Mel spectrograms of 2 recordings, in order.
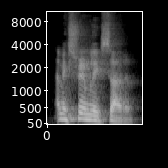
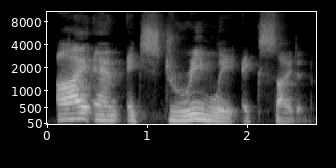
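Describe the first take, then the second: First: The words are mumbled and run together. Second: Each word is clearly and separately enunciated. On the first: The speaker calls it wrong. "what I'm not going to do is say I'm extremely excited. ... Just mix them together" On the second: The speaker calls it right. "Can you hear the difference in the clarity there?"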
